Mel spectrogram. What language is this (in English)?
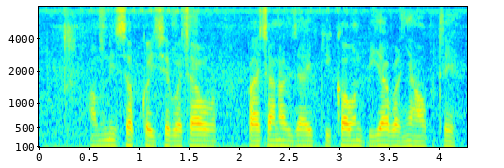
Bhojpuri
